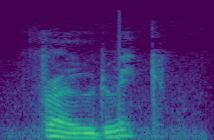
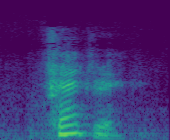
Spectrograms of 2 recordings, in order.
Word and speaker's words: Frederick: Do you also say Frodwick? No, Frederick. Well, why isn't it Frodwick Frankenstein? It isn't. It's Frederick Frankenstein.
